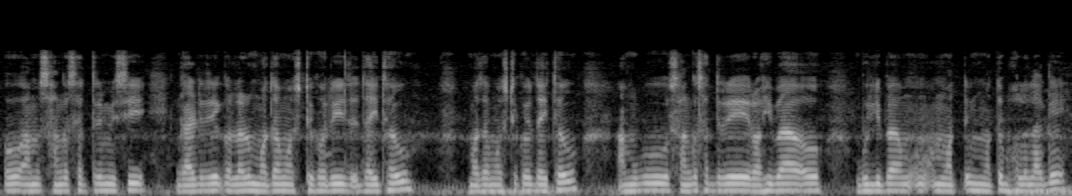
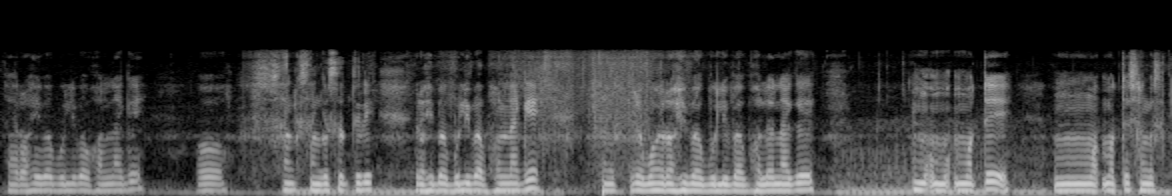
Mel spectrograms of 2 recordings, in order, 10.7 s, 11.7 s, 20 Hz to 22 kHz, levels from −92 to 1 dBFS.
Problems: none marked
